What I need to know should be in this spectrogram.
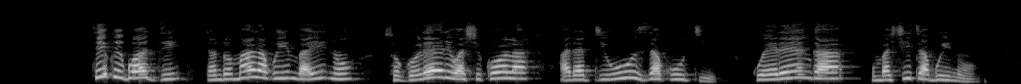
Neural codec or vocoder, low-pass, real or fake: none; 7.2 kHz; real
